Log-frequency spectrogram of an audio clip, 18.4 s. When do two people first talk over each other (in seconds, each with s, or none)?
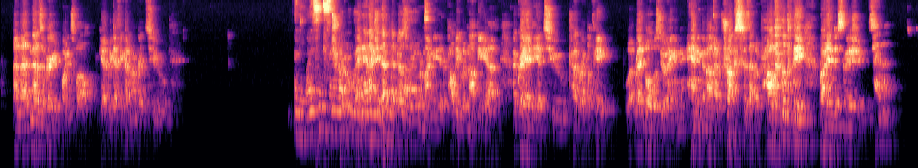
6.6 s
